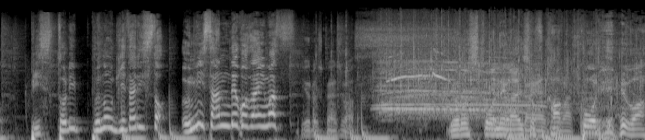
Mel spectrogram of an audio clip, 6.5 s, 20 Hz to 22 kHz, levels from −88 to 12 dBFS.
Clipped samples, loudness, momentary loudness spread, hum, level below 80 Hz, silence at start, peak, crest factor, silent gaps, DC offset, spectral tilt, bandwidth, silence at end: under 0.1%; -20 LUFS; 11 LU; none; -32 dBFS; 0 s; -4 dBFS; 16 dB; none; under 0.1%; -3.5 dB/octave; 18 kHz; 0 s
